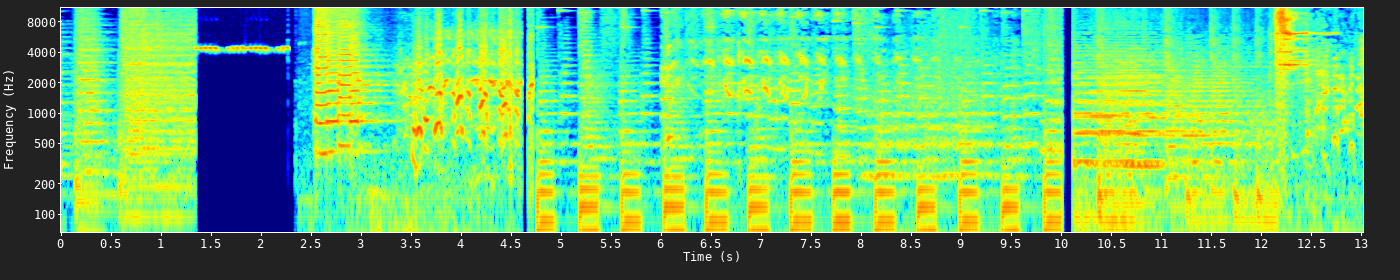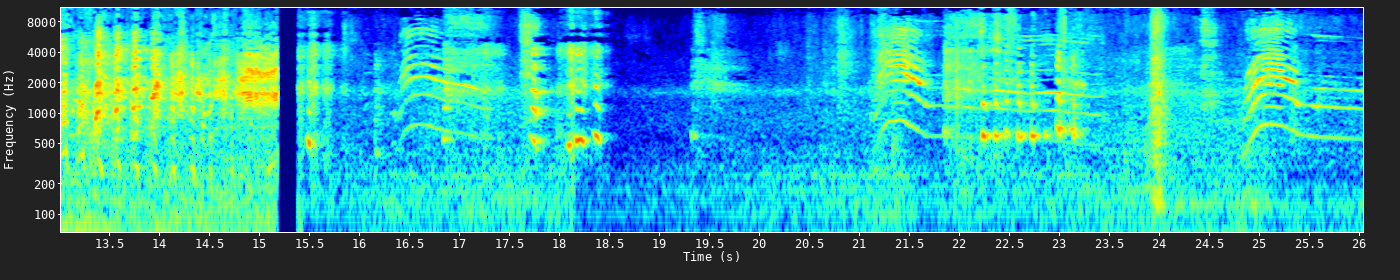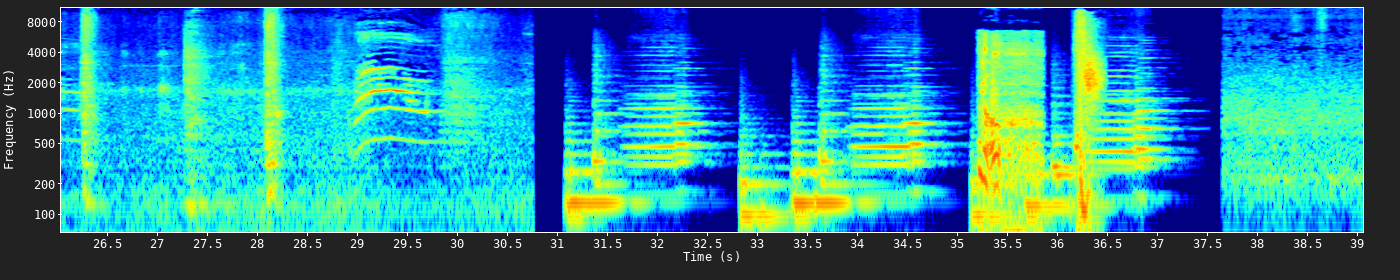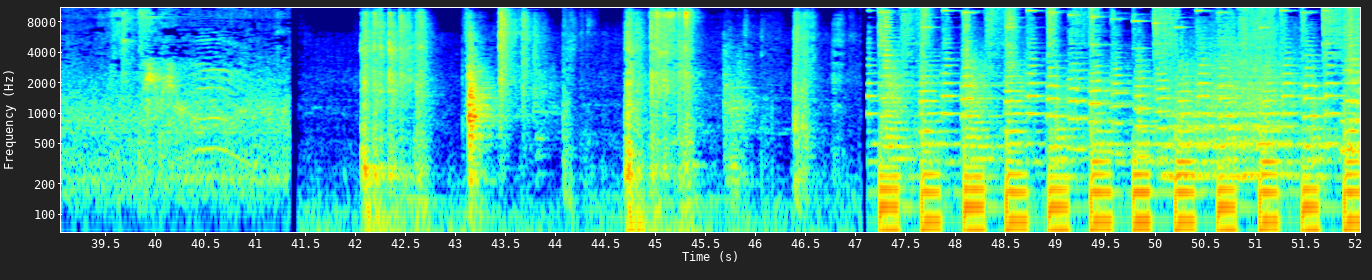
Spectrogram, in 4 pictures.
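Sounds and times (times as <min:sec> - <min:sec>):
music: 0:00.0 - 0:01.4, 0:04.8 - 0:12.2, 0:31.1 - 0:35.1, 0:35.8 - 0:37.5, 0:47.2 - 0:52.0
cat meowing: 0:21.2 - 0:23.5, 0:24.8 - 0:26.3, 0:29.0 - 0:29.8.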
